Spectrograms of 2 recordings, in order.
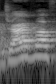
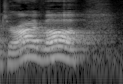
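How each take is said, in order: First: "Drive off" rising at the end; "Drive off" with an audible question mark; question intonation. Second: Said in the usual way. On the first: Retold or imitated. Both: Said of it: "with a question mark".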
